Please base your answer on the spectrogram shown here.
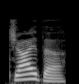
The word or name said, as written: Gytha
